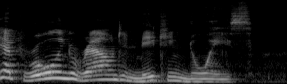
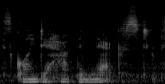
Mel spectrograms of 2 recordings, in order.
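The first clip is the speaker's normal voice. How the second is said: whisper; 7 semitones lower, 10 dB quieter than usual. Acted. Whispered aside to children.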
